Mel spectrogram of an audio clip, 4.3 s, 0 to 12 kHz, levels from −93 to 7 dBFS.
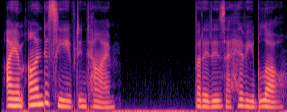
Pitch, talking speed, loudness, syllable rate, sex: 185 Hz, 155 wpm, -17 LUFS, 5.2 syllables/s, female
